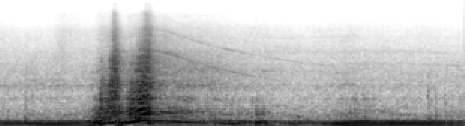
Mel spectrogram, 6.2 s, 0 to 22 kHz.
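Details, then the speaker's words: BMW 135i N54 after a Doc Race single turbo kit install with B58 coil packs, on its first drive: the engine pulls cleanly through the revs with a smooth rising and settling drone. The earlier exhaust rattle is gone, so acceleration is normal. "exhaust isn't rattling anymore too which is nice that is nice that was loud [Music] this sounds so good"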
